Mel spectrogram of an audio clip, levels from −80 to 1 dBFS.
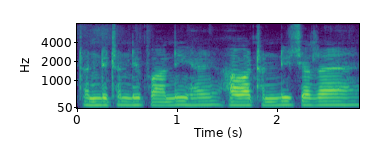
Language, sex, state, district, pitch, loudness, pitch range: Hindi, female, Chhattisgarh, Raipur, 125 Hz, -17 LUFS, 120-130 Hz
